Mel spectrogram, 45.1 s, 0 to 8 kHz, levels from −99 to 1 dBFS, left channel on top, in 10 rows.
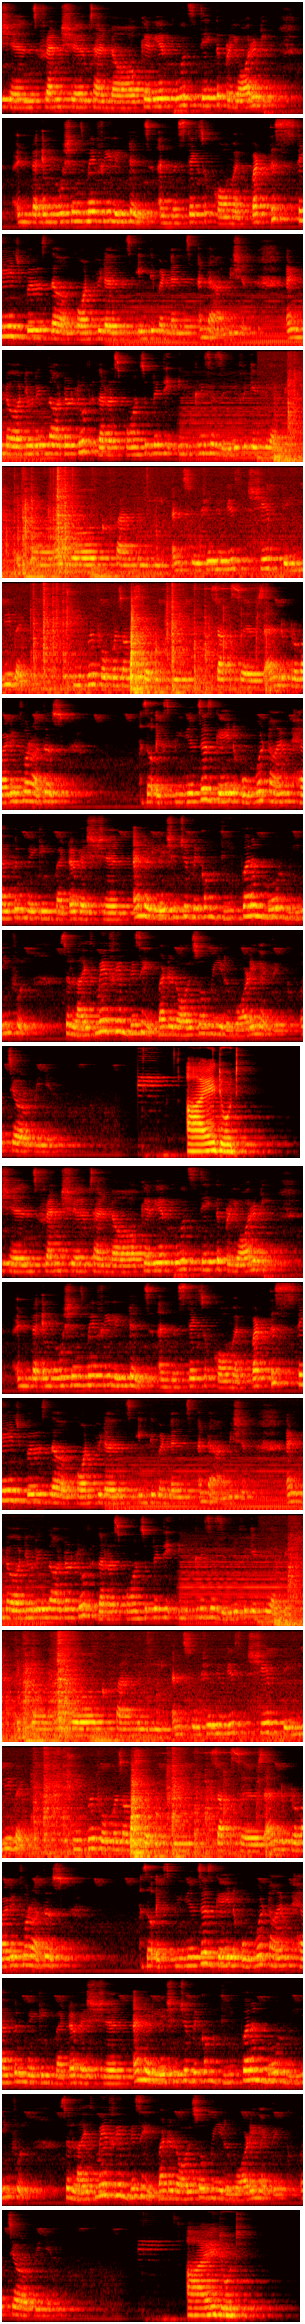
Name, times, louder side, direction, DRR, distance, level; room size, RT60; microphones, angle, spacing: voice 1, 0.0-4.0 4.7-8.7 9.0-19.5 19.8-23.3 23.6-25.4 25.7-28.1 29.2-36.5 37.1-41.5, left 1 dB, 5° left, 3 dB, 0.5 m, -34 dB
sound 1, 10.6-14.3 16.2-18.0, right 1 dB, 65° right, 0.7 m, -49 dB
sound 2, 17.4-26.6, left 1 dB, 60° left, 0.8 m, -36 dB
voice 2, 42.7-43.0 43.4-44.2, left 6 dB, 85° left, 12 dB, 0.3 m, -28 dB
4.9 x 3.7 x 5.6 m, 1.2 s
head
